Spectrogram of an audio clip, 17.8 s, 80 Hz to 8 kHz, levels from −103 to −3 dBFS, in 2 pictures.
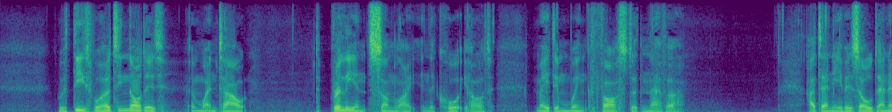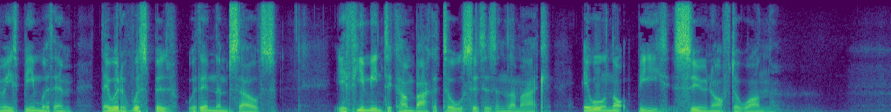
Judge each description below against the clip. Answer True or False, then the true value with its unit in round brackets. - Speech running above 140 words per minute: True (175 wpm)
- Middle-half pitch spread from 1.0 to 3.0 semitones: True (2.7 semitones)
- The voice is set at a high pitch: False (95 Hz)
